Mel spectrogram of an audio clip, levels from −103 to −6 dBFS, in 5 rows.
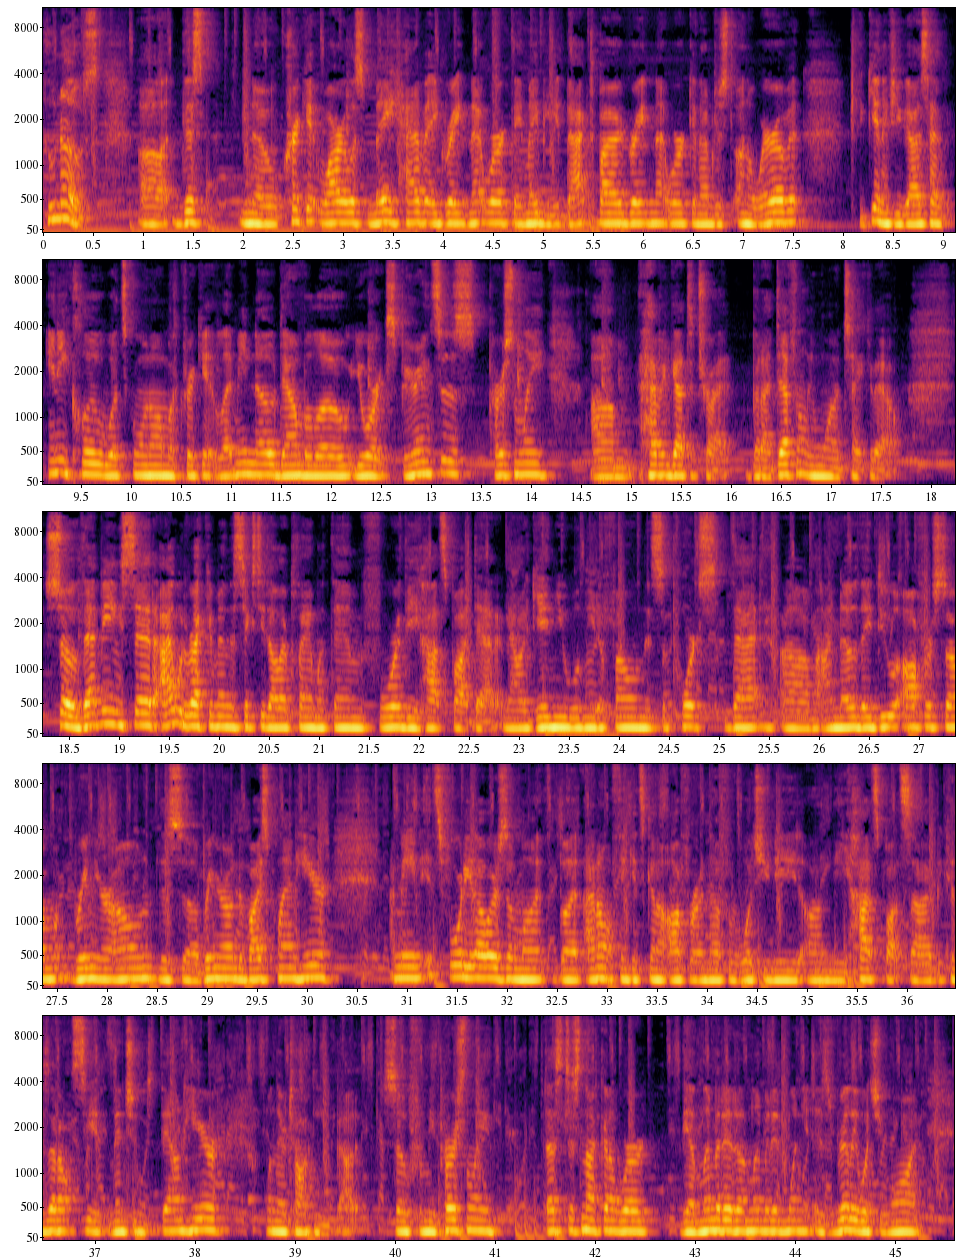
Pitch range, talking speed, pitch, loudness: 140-155 Hz, 210 wpm, 145 Hz, -22 LUFS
